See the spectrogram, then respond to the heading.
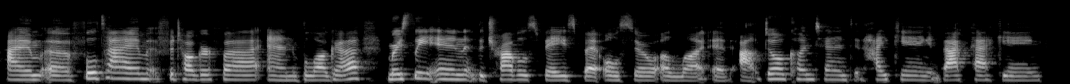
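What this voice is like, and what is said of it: Australian accent. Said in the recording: “I'm Australian, if you can't tell by my accent.”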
